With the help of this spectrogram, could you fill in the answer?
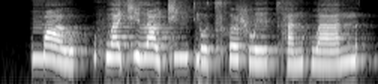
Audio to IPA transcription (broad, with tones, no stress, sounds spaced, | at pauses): m ɑ˥˩ ʊ̯ | x w ä˥ t͡ɕ i˥˧ l ɑ˥˩ ʊ̯ t͡ɕ i˥ ŋ t̪ j o˨ ʊ̯ t͡sʰ ɤ˥ ʂ w e˧˥ ɪ̯ t̪ʰ a˧˥ n p w a˧˥ n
